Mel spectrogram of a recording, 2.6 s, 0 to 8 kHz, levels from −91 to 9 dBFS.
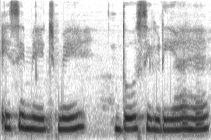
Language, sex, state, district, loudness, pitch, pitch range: Hindi, female, Uttar Pradesh, Lucknow, -12 LUFS, 240 Hz, 235-260 Hz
